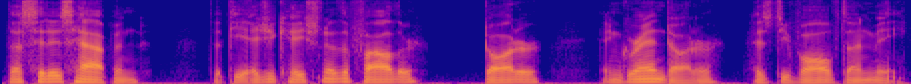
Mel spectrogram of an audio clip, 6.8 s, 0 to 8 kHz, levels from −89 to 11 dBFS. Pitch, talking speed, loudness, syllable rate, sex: 85 Hz, 160 wpm, -20 LUFS, 5.4 syllables/s, male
